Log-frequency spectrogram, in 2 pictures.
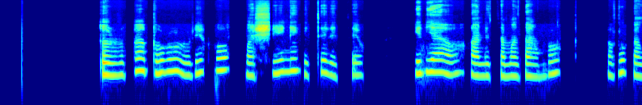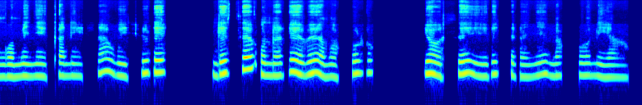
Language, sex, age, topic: Kinyarwanda, female, 25-35, government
